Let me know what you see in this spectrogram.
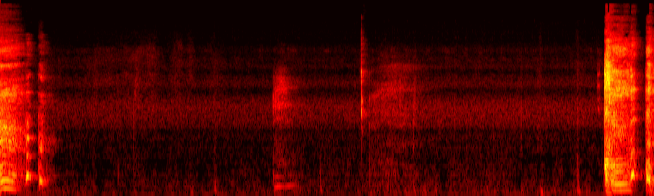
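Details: Female coughing: a few short coughs at the start and a louder cough burst at the end over quiet room hiss; an ordinary cough.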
